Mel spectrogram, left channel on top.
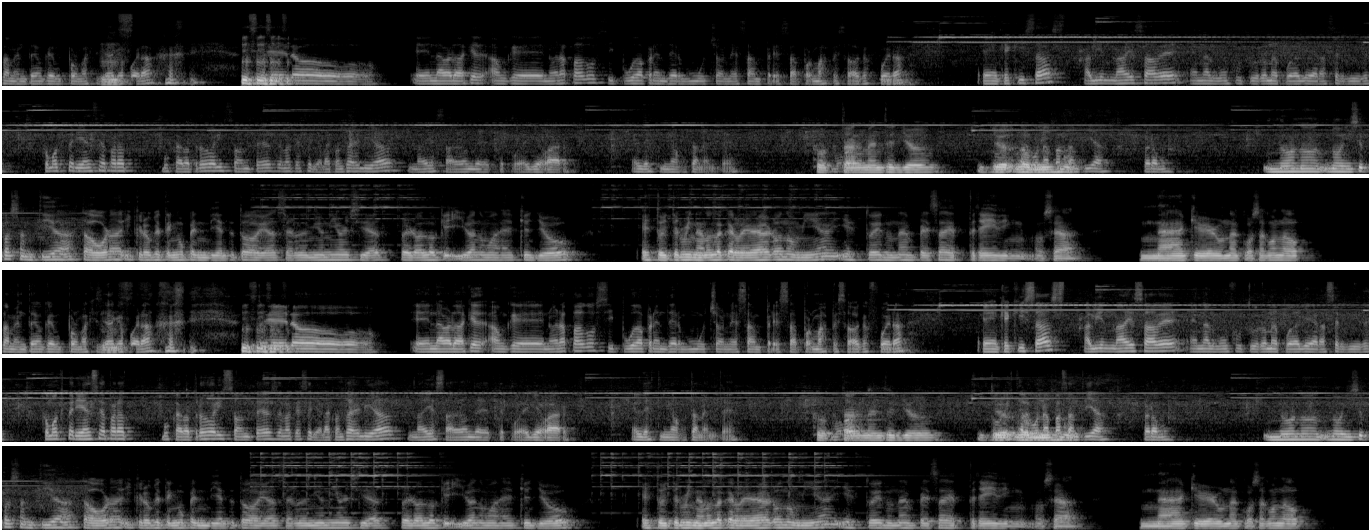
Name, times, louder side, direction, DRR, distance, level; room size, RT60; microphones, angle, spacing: voice 1, 0.0-3.8 4.1-9.1 9.8-13.7 14.1-15.0 15.3-19.4 20.0-21.0 22.0-22.3 23.6-24.8 25.1-25.4, right 4 dB, 80° right, 0.6 m, -29 dB
voice 2, 2.4-2.9 8.8-9.1 21.8-23.0 23.4-24.4 26.3-33.1 33.7-38.1 38.7-40.3, left 1 dB, 15° left, 0.7 m, -24 dB
sound 1, 8.8-28.2, right 3 dB, 15° right, 0.9 m, -35 dB
sound 2, 29.8-31.8 33.2-36.1, right 8 dB, 50° right, 1.6 m, -36 dB
13.5 x 5.6 x 5.7 m
head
